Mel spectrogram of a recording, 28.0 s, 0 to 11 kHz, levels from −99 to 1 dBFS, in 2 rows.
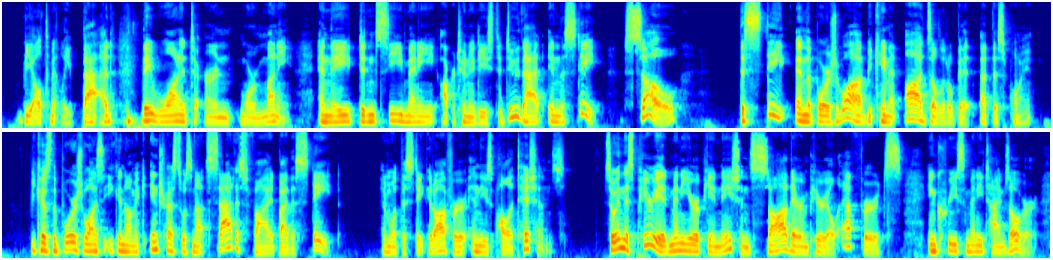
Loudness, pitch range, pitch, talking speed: -30 LUFS, 115-140 Hz, 125 Hz, 150 wpm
